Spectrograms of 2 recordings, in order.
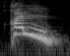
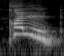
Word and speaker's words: قلب: زي كلمه قلب. قلب، شايفين القاف قا القاف مفخمه غليظه.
